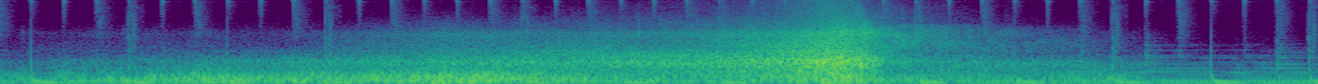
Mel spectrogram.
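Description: Outro music with a steady beat, over which a car drives past: a rushing tyre-and-air sound that swells to its loudest about four seconds in, then fades away.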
